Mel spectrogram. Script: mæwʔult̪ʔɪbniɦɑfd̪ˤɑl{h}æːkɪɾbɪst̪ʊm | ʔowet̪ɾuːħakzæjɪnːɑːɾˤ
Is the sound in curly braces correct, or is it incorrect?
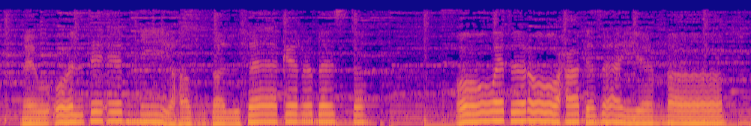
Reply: incorrect: f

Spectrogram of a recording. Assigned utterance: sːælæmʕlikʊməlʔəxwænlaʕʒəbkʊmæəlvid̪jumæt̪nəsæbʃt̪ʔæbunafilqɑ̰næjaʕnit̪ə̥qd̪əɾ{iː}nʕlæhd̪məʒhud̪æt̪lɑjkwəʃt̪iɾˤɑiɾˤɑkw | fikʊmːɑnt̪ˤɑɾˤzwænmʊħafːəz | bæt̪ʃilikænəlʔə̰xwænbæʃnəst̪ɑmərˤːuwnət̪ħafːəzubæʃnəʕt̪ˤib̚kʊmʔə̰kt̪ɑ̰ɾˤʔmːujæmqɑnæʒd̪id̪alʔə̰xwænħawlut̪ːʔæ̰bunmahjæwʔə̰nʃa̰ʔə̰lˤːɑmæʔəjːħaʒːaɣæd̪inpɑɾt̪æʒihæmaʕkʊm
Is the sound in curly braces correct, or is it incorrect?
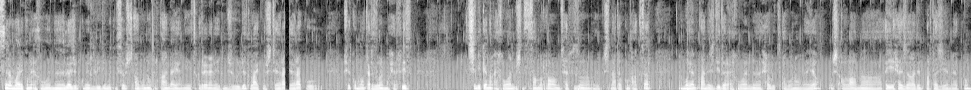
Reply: incorrect: i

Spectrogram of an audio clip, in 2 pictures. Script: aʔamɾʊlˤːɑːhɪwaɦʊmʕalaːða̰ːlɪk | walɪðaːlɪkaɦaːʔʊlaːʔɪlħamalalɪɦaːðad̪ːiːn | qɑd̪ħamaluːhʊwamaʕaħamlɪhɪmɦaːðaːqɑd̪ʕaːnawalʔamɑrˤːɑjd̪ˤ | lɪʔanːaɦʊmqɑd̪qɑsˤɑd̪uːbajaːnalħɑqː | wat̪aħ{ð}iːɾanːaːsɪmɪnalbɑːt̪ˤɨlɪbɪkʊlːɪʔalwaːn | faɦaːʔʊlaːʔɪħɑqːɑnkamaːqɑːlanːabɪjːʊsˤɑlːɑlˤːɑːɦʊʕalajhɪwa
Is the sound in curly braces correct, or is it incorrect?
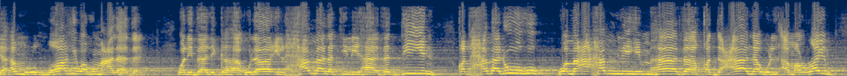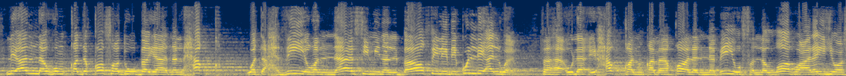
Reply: correct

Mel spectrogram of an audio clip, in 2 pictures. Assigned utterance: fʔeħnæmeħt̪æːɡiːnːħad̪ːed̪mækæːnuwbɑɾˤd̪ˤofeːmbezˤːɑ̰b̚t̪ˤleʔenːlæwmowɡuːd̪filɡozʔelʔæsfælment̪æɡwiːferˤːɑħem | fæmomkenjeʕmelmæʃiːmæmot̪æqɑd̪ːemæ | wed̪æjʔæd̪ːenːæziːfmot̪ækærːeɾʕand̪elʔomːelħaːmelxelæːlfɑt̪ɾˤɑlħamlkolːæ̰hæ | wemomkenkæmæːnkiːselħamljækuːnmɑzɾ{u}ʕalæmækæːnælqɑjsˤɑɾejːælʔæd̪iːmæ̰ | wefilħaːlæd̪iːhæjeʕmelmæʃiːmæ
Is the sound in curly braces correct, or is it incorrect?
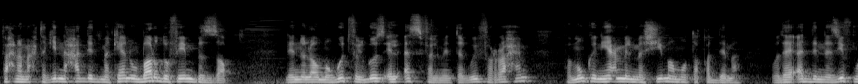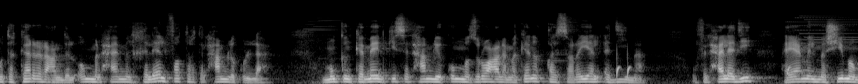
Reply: incorrect: uː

